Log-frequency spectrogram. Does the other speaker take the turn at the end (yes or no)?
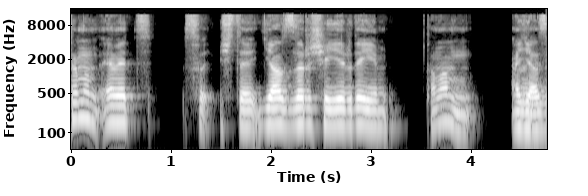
no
